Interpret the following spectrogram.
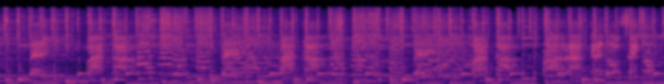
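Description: Salsa band playing an instrumental passage with no singing: trumpet lines over a moving bass line and steady Latin percussion.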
